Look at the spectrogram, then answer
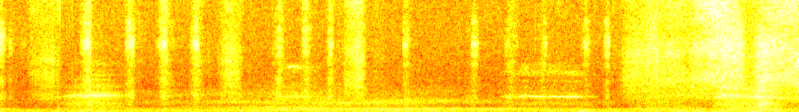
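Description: A pencil sketches tall grass around a drawn tree trunk on paper, giving soft, continuous scratchy strokes in quick repeated flicks, close and quiet.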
